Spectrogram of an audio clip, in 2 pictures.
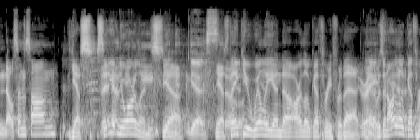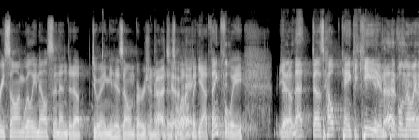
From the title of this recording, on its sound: Live at Paramount Theater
